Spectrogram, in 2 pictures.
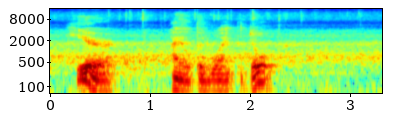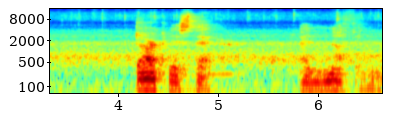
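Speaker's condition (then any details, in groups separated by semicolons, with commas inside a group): No condition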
